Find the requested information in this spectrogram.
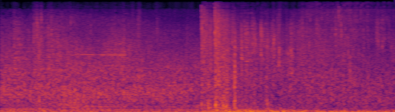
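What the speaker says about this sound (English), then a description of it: "here come the bombs" Bombs go off in War Thunder with a deep, heavy boom partway through, swelling out of a loud, rumbling battlefield din of tank engine noise and scattered blasts.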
